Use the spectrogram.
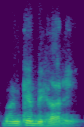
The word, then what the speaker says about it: Banke Bihari: how this name derived, Banke Bihari. So, Prabhu, as we know that in the North India, Va is pronounced as Ba. Ba. So, one means Ban. Banke Bihari.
